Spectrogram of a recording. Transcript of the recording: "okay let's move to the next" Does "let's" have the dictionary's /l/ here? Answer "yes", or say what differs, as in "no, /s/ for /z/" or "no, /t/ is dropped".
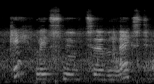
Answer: yes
